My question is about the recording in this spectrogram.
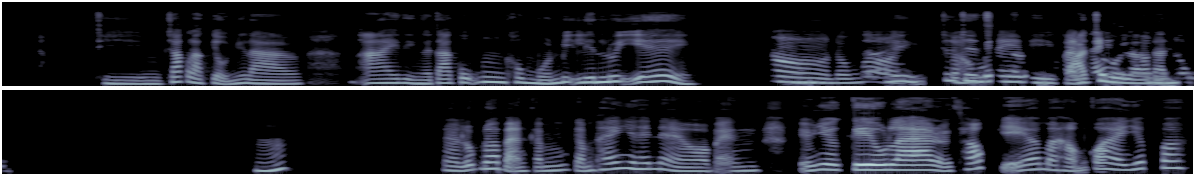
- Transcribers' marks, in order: tapping
- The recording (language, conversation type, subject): Vietnamese, podcast, Bạn có thể kể về một lần ai đó giúp bạn và bài học bạn rút ra từ đó là gì?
